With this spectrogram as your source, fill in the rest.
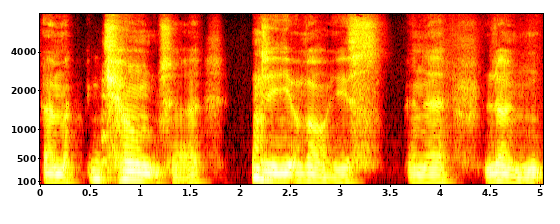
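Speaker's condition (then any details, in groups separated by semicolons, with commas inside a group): Down syndrome; from birth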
